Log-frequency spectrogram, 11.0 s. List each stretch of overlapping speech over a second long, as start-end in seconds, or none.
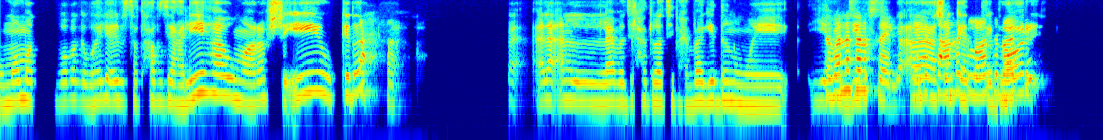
8.2-10.3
